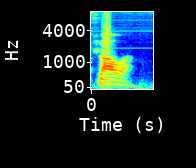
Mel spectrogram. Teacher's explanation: যেমন hour, ফ্লাওয়ার। সাধারণত native speaker যারা, তারা আর এর উচ্চারণটা লাস্টে যদি থাকে আর, তাহলে তার উচ্চারণটা করে না, তো উচ্চারণটা হয় ফ্লাওয়ার।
